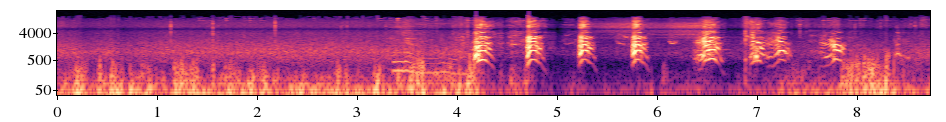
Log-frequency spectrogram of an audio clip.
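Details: Cocker Spaniel Benji retrieving in Worcestershire countryside; after several seconds of low rumbling noise and a soft whine, a run of about eight sharp barks follows, roughly two per second, before rumble returns.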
